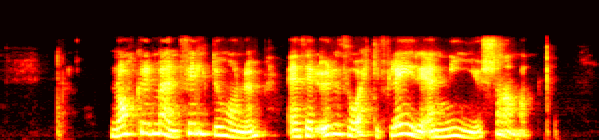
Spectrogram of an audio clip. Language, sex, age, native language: Icelandic, female, 30-39, Icelandic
